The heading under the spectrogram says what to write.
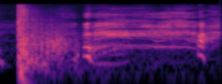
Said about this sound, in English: That gunshot is fucking trash. I'm about to switch that to the siren.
